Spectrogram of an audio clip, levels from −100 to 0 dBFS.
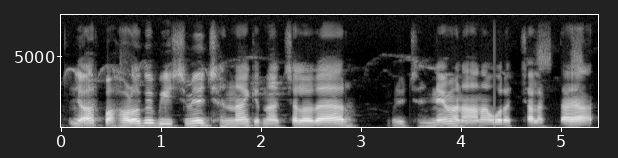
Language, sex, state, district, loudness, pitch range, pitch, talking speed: Hindi, male, Uttar Pradesh, Jyotiba Phule Nagar, -17 LUFS, 130-170 Hz, 140 Hz, 235 wpm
